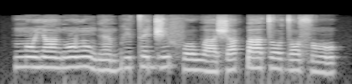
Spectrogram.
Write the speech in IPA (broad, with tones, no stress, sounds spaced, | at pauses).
n ɔ̃˧ j ã˧ ɡ ɔ̃˦ l ũ˦˨ ɡ ɛ̃˨ b i˧ t e˦ d͡ʒ i˦ f o˧ w a˨ ʃ a˨˦ k͡p a˦ t o˦ d ɔ˧ s ɔ̃˨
